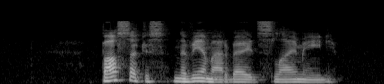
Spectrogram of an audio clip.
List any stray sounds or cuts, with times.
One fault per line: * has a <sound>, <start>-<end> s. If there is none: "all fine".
all fine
